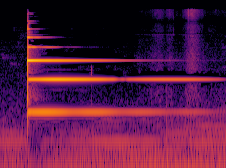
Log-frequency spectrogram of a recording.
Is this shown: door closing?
no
